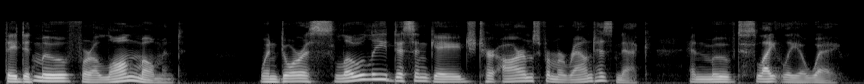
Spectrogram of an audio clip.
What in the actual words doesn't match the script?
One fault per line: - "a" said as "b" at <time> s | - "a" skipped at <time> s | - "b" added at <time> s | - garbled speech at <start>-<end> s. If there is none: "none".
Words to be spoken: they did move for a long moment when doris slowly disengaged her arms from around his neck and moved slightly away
none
